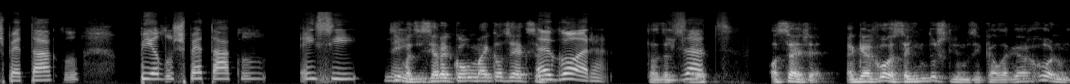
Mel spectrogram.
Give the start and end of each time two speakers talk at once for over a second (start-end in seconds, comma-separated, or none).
none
